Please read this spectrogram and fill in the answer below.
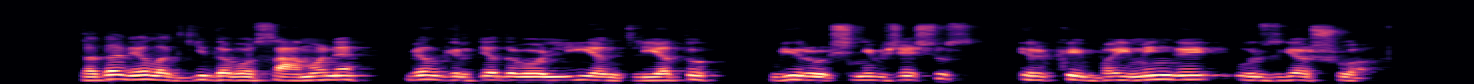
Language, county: Lithuanian, Šiauliai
